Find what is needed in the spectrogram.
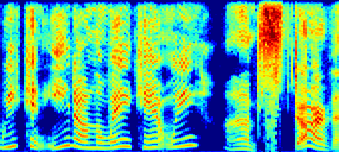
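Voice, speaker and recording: Putting on a squeaky character voice, a woman speaks high-pitched and fairly slowly, recorded dry and close with no echo. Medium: read story. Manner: lively, enthusiastic.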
